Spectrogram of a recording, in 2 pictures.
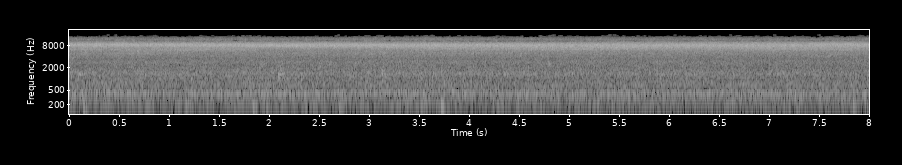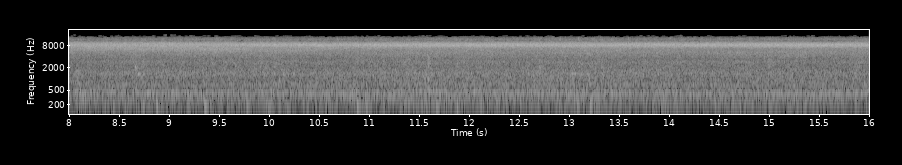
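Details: On a hot day Japanese honey bees keep fanning, producing a long unbroken buzzing drone, many bees at once, with faint flickers of individual wingbeats and a steady hiss above.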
